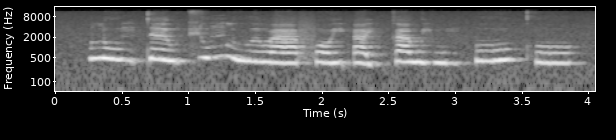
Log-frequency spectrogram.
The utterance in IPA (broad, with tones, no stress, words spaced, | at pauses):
loː˧˩ŋt̪ɛː˧˩wt͡ɕo˧˥ŋlu˩ə̯ ʋaː˩fɔː˩˧jʔa˩˧j ka˧wju˩m ʔoː˧˥ kʰo˧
